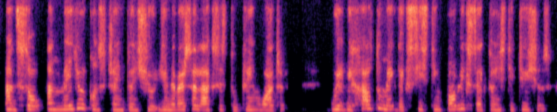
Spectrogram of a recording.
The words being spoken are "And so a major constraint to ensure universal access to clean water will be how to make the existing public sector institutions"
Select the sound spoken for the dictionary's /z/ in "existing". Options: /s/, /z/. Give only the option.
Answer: /s/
